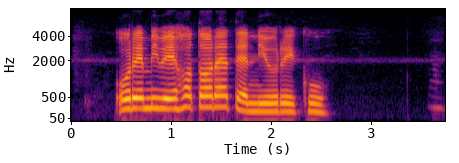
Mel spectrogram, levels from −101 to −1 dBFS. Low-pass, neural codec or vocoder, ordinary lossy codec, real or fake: none; none; none; real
